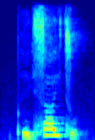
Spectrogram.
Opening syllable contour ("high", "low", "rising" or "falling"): low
